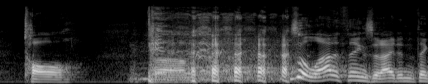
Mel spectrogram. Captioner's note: laughter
